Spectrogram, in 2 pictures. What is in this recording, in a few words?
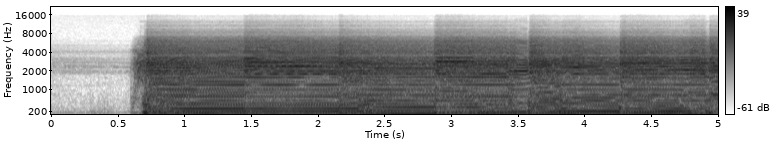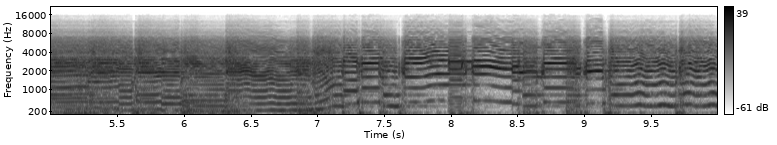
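gain over high gain tele bridge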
